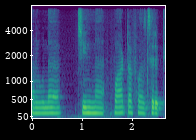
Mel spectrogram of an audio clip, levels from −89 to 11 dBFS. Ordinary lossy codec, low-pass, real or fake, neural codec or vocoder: none; 7.2 kHz; fake; codec, 16 kHz, 0.5 kbps, X-Codec, HuBERT features, trained on balanced general audio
